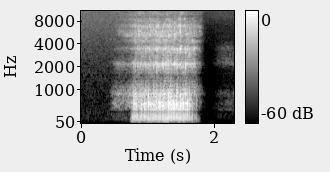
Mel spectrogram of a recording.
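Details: Snoring: one loud, rough, rattling snore lasting about a second, followed by quiet.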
